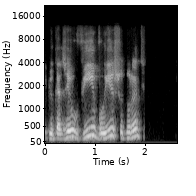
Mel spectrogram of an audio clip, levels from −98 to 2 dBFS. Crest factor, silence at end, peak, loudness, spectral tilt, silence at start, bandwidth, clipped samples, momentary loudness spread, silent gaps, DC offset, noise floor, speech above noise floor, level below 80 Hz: 14 dB; 0.75 s; -6 dBFS; -21 LUFS; -5.5 dB/octave; 0 s; 12 kHz; under 0.1%; 5 LU; none; under 0.1%; -84 dBFS; 64 dB; -68 dBFS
